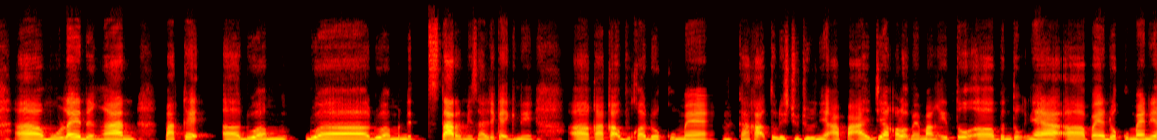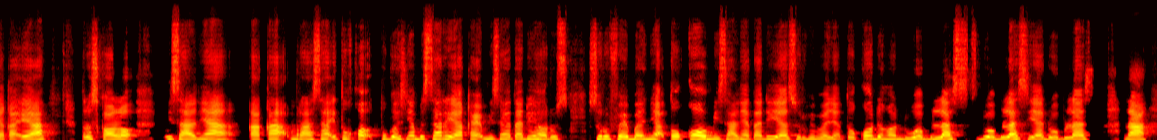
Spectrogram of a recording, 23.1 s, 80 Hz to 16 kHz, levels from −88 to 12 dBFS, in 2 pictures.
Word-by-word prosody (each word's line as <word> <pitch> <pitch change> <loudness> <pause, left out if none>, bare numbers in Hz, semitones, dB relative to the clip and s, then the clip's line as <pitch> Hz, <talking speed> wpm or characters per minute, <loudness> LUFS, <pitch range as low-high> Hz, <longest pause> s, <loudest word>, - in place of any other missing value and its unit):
eee, 215 +1 +4
mulai 225 +5 +2
dengan 225 +5 +2 0.3
pake, 225 +3 -1 0.3
eee, 225 0 +1
2 230 0 +2
m 225 0 -2 0.2
dua 220 -1 +4
dua 225 -1 0
menit 240 +3 -4
start, 235 -4 +5
misalnya 210 +1 -6
kayak 200 - -4
gini, 215 -1 -4 0.4
eee, 215 0 +2
Kakak 215 0 0
buka 220 -1 -3
dokumen, 215 +3 -3 0.2
Kakak 210 -2 -1
tulis 230 0 -2
judulnya 220 -2 -3
apa 200 -1 -3
aja 210 +4 -1
kalau 210 -2 -1
memang 210 +1 -4
itu, 215 +4 -4
eee, 205 -4 0
bentuknya, 225 +2 0
eee, 200 -1 +1
apa 215 - -11
ya, - - +2
dokumen 220 +3 -1
ya 200 -3 -1
Kak - - -1
ya. 230 +8 +5 0.3
Terus 255 +1 -1
kalau 230 -3 +3 0.3
misalnya 245 +2 +3 0.2
Kakak 255 +5 +2
merasa 250 +3 -1
itu 320 +2 -7
kok 365 0 0
tugasnya 270 +6 -1
besar 265 +6 0
ya 245 -3 +3
kayak 235 -2 -3
misalnya 265 +4 -4
tadi 315 +3 -1
harus 255 -1 -1 0.2
survei 285 -1 +2
banyak 230 +2 +1
toko 310 +4 +6
misalnya 235 -2 -3
tadi 245 +3 -2
ya, 235 0 +1
survei 235 -1 -6
banyak 220 -1 -4
toko 275 +8 0
dengan 235 -6 -1
dua 225 -1 0
belas 255 +4 0
dua 250 0 +2
belas 270 +6 +4
ya, 230 - +2
12, 230 +2 0 0.3
nah 240 -2 +6
230 Hz, 170 wpm, -23 LUFS, 220-250 Hz, 0.4 s, toko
